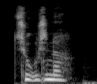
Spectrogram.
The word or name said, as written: tusinder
